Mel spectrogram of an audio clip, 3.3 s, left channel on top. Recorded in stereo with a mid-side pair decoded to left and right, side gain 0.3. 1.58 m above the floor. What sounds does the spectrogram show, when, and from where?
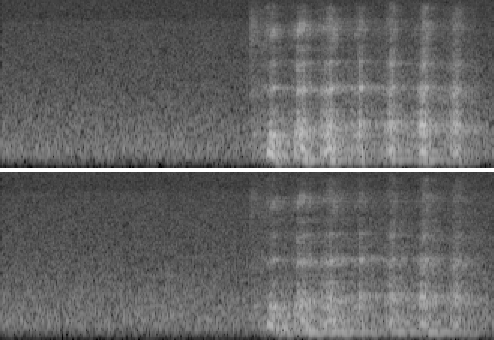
1.7 s laughter: 70° left, 3 m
